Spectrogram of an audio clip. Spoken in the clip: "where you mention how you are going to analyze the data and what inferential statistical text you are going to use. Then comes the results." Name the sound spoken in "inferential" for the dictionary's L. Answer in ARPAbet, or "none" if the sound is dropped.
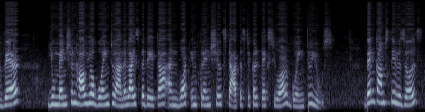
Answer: L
